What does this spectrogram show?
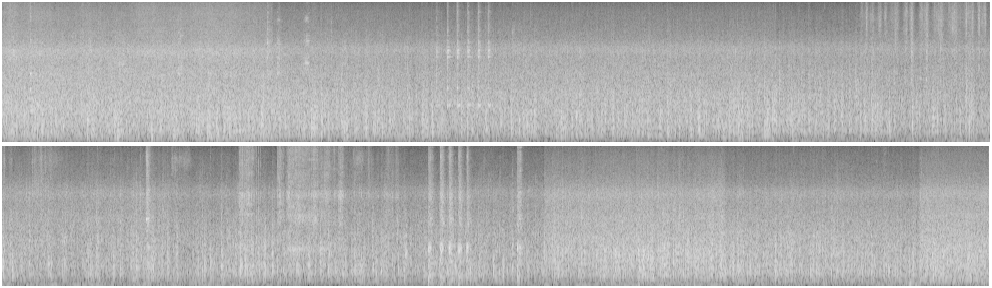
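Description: Heavy rain falling steadily, with several short bursts of rapid clicking and crackling, near the middle of the stretch.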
